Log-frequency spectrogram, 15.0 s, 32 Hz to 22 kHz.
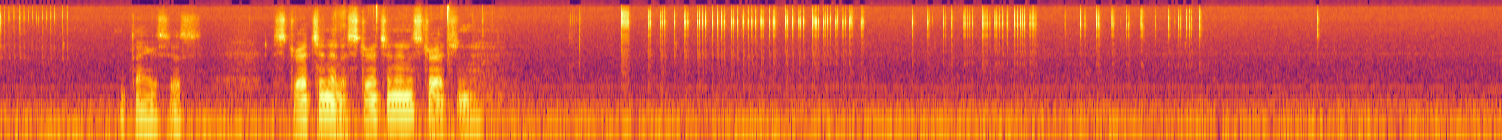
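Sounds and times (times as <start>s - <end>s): adhesive strip crackling as pulled: 0.0s - 0.8s.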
